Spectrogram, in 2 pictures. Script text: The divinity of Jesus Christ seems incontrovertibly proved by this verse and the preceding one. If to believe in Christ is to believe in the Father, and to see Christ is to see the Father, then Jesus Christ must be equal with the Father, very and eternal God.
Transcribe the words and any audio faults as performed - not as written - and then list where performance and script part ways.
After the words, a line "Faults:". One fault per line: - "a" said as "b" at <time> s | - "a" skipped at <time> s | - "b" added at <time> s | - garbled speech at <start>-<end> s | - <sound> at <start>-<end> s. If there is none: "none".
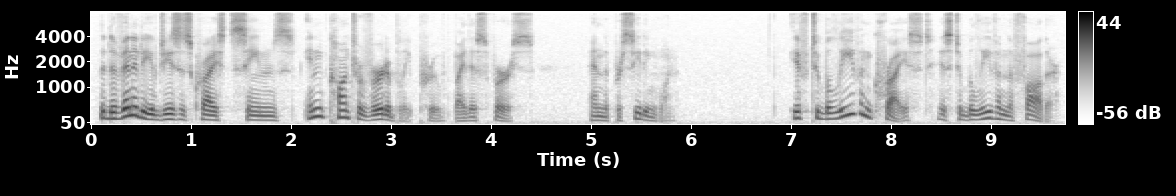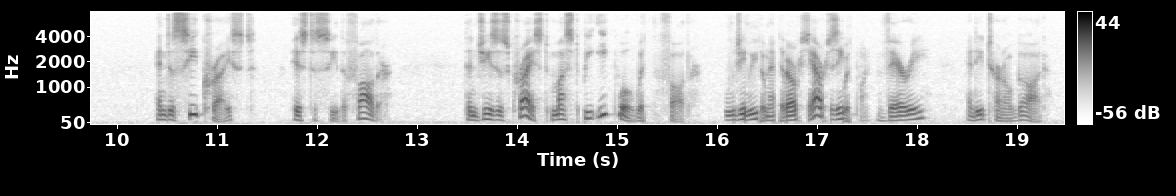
The divinity of Jesus Christ seems incontrovertibly proved by this verse and the preceding one. If to believe in Christ is to believe in the Father, and to see Christ is to see the Father, then Jesus Christ must be equal with the Father, [garbled] very and eternal God.
Faults:
- garbled speech at 16.1-17.5 s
